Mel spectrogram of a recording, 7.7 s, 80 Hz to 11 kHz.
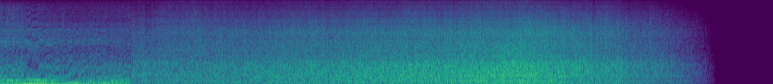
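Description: Deep rumble of the Mercedes-AMG G 63's twin-turbo V8 as the vehicle drives past, cut off sharply about a second in. Then a rushing, wind-like noise that swells and fades away to silence near the end.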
